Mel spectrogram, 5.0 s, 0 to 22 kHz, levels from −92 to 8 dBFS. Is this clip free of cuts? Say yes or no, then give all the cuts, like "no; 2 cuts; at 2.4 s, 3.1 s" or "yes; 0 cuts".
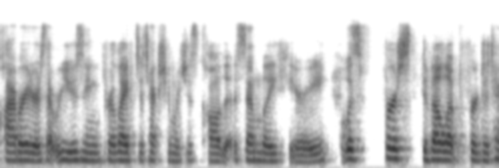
no; 1 cut; at 3.4 s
